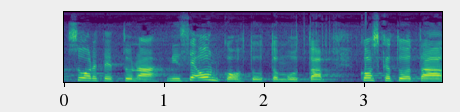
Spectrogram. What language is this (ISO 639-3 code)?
fin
